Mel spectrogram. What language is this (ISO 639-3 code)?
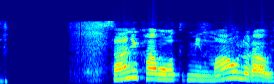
isl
